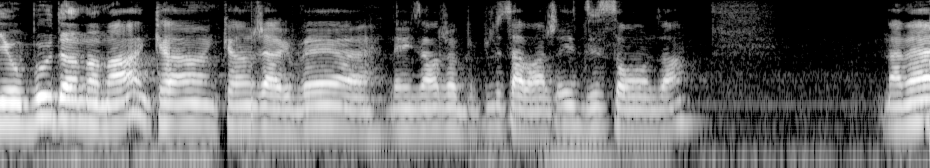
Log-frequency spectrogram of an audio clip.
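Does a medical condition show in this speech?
Yes: cerebral palsy; wheelchair use.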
